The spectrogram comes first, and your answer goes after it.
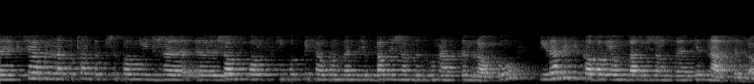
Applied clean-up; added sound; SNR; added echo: none; none; none; reverberation time 0.9 s.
